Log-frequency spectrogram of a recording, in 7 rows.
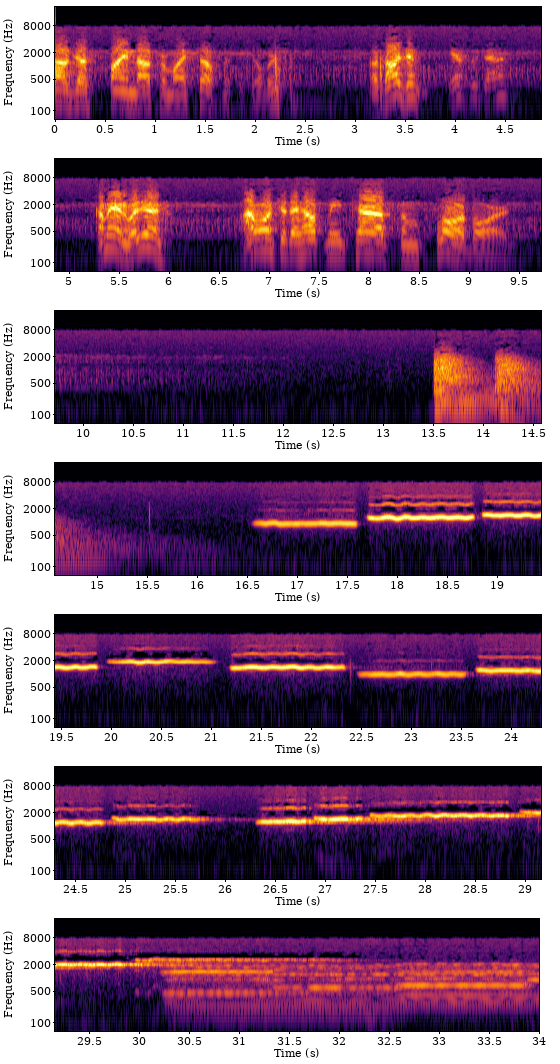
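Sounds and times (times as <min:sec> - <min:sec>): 
speech: 0:00.0 - 0:02.5, 0:03.1 - 0:04.7, 0:05.3 - 0:06.1, 0:06.7 - 0:09.5
musical chord: 0:13.5 - 0:16.6, 0:29.9 - 0:33.9
whistled tune: 0:16.5 - 0:33.9.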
